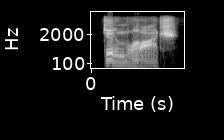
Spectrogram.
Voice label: "doomwatch", American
